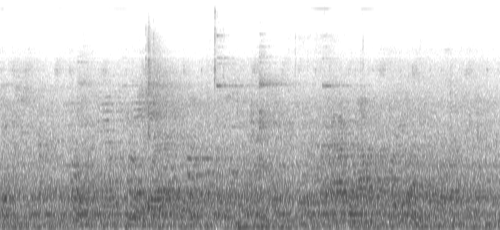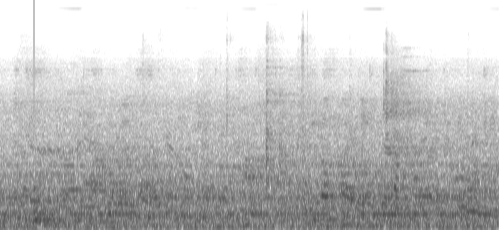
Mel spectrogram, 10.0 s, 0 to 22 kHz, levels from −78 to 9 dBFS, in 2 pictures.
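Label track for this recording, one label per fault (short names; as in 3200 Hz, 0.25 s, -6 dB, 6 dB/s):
5.340000	5.340000	pop -5 dBFS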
